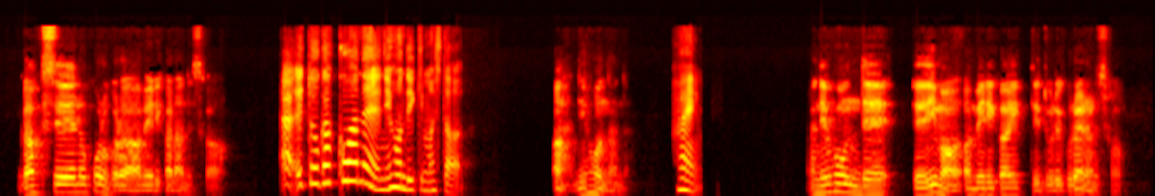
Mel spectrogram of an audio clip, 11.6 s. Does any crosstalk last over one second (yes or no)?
no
